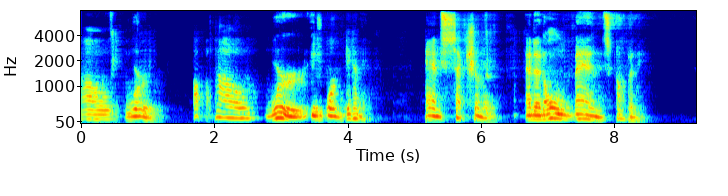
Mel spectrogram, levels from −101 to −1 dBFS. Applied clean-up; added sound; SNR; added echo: neural mask model DeepFilterNet 3.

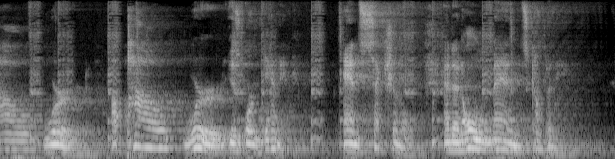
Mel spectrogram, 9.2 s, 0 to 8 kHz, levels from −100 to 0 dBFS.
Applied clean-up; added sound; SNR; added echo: none; Fart; 16 dB; reverberation time 2.8 s.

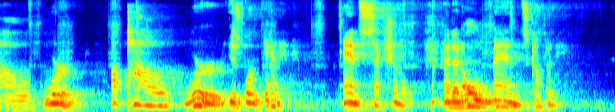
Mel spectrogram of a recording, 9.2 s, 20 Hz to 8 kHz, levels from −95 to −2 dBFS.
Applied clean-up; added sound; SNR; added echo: neural separator model SepFormer DNS4.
